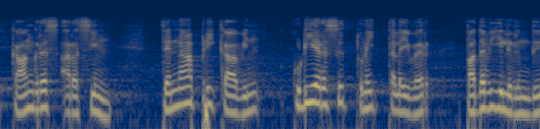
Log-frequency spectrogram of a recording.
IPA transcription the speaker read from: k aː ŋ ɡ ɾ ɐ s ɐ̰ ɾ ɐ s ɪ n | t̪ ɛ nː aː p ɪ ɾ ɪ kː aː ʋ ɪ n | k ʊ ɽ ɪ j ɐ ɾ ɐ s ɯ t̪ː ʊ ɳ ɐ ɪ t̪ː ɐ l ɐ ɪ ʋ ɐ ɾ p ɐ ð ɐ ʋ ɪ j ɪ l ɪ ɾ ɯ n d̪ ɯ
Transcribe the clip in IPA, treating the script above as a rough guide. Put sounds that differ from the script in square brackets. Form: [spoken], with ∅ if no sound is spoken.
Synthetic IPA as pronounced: k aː ŋ ɡ ɾ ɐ s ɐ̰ ɾ ɐ s ɪ n | t̪ ɛ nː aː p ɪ ɾ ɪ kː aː ʋ ɪ n | k ʊ ɽ ɪ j ɐ ɾ ɐ s ɯ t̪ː ʊ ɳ ɐ ɪ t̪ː ɐ l ɐ ɪ ʋ ɐ ɾ p ɐ ð ɐ ʋ ɪ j ɪ l ɪ ɾ ɯ n d̪ ɯ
